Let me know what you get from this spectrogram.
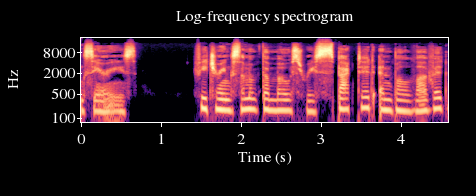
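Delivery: a quietly inviting announcement; promo read. Acted.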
